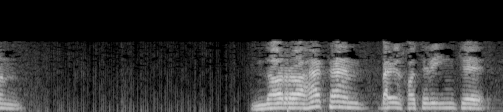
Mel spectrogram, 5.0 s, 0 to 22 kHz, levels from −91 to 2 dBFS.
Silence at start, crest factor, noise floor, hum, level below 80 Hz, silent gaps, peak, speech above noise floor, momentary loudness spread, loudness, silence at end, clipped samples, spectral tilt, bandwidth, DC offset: 0 s; 18 dB; -58 dBFS; none; -50 dBFS; none; -4 dBFS; 38 dB; 11 LU; -19 LUFS; 0.15 s; under 0.1%; -4.5 dB/octave; 5 kHz; under 0.1%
